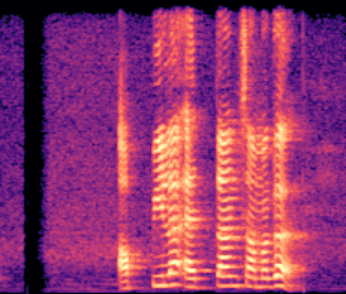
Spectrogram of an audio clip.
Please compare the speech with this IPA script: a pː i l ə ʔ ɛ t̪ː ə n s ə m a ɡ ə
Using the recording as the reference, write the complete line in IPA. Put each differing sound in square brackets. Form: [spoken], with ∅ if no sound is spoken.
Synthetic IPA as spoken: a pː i l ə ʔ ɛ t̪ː [a] n s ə m [ə] ɡ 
